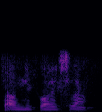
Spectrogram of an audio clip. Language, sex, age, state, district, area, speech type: Kashmiri, female, 18-30, Jammu and Kashmir, Budgam, rural, conversation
